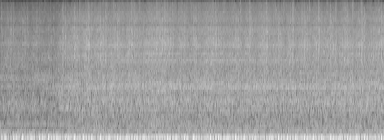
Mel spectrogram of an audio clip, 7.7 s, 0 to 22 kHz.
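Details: Truck with 5.4 2V V8, intermittent bank 2 misfire for three months, coil pack replaced, injector cleaner tried, no codes: lumpy, uneven idle loping near three beats per second with occasional stumbles. Rough idle with misfire.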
